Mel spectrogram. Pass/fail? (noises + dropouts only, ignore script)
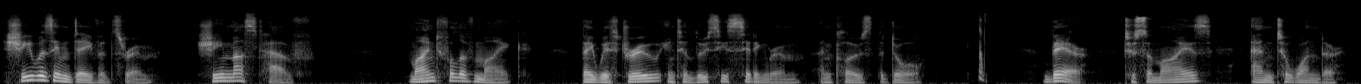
fail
